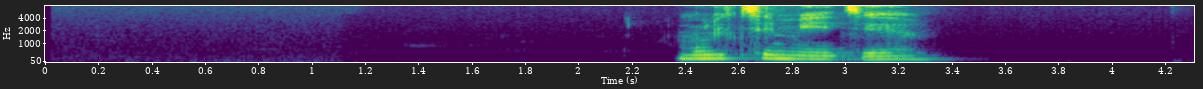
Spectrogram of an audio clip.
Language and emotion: Russian, neutral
